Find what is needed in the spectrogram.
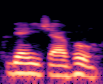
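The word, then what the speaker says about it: déjà vu: right nope okay not D day is is a v careful the the letter J is J Vu okay Deja Vu okay perfect very good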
